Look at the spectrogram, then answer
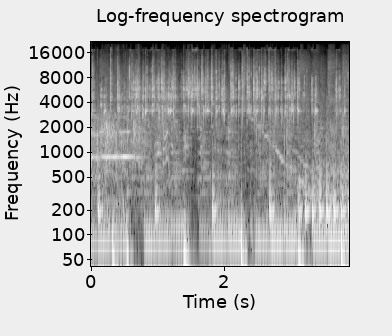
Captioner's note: coins rattle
